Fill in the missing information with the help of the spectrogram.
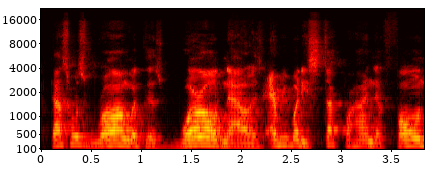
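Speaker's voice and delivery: normal talking voice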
